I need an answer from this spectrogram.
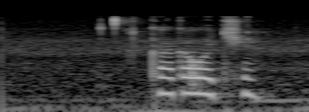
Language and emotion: Russian, neutral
